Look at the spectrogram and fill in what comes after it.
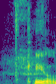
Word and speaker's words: Kiehl's: It's only whenever I went to I, I never pronounce it, but is it Kiehl's? Kiehl's? Mm-hmm. Kiehl's? Kiehl's? – Kiehl's.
